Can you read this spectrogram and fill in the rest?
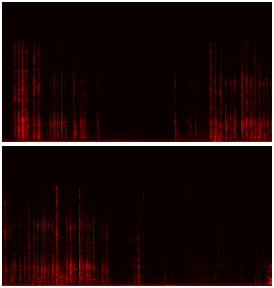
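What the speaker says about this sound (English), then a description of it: "Not sure what Joe's typing" Computer keyboard typing in steady bursts of quick clicks and clatter, moderately close, with a low background hum and no speech.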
